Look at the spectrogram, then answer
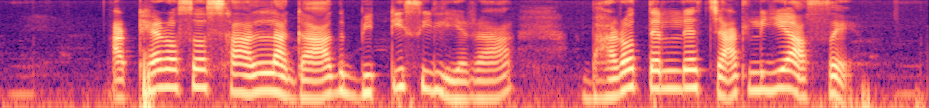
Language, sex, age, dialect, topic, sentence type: Bengali, female, <18, Jharkhandi, agriculture, statement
